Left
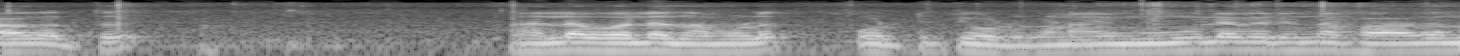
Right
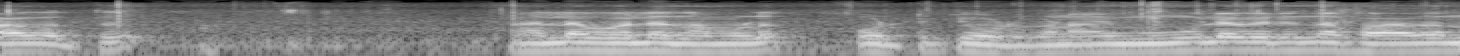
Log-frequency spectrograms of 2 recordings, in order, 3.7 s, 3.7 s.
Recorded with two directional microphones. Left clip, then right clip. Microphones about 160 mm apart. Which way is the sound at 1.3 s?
25° left (ahead or behind).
